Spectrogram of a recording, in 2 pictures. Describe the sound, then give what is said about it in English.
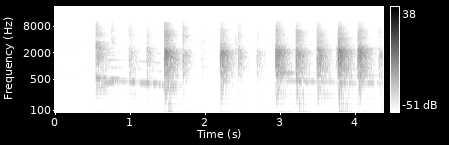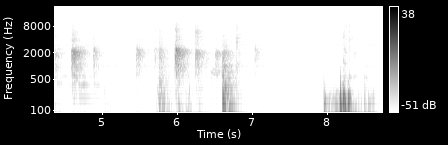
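Audience clapping at an open mic comedy night: a few dozen sharp, uneven claps from a small crowd, with a voice sounding over part of it and a louder burst near the end. “Keep your hands clapping for Brandon, everyone.”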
